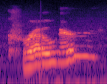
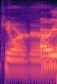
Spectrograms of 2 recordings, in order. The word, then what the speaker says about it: Kyogre: is Kroger, is it or Uh, Gross? Kygor or something like that. I don't Oh Kyorger. yeah, I don't. Kyogre.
